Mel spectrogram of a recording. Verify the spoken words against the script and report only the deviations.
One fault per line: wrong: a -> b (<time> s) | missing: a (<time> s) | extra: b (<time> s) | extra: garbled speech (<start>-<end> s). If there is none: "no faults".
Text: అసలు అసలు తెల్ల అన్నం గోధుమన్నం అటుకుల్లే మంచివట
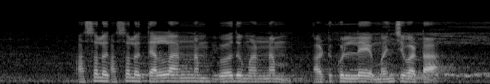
no faults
